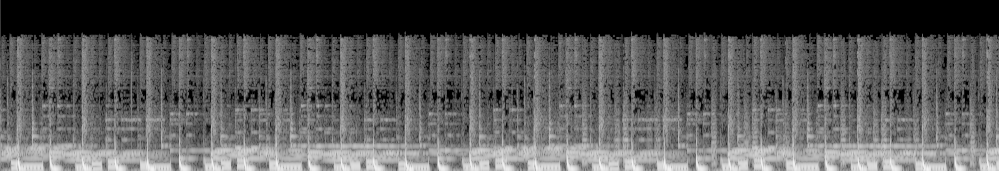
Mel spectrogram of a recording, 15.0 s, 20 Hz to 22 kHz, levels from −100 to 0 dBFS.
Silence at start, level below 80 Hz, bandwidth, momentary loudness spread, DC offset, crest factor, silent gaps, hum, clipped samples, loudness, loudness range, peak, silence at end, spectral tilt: 0 s; -18 dBFS; 10.5 kHz; 3 LU; under 0.1%; 14 dB; none; none; under 0.1%; -17 LUFS; 1 LU; 0 dBFS; 0 s; -7 dB/octave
